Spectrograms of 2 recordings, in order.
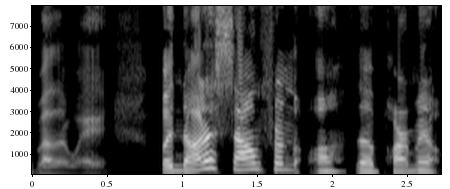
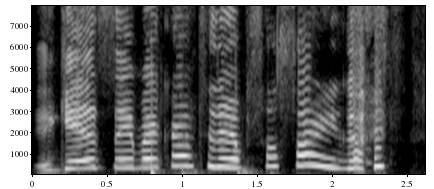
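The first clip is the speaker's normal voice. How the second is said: high, giggling sorry after fumbling words; giggly apology; 10 semitones higher, 4 dB louder than usual. Real, not acted. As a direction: laugh through the apology, voice way up. Tongue-tied, giggling apology.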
